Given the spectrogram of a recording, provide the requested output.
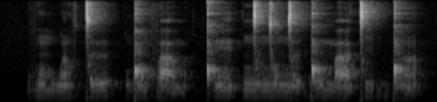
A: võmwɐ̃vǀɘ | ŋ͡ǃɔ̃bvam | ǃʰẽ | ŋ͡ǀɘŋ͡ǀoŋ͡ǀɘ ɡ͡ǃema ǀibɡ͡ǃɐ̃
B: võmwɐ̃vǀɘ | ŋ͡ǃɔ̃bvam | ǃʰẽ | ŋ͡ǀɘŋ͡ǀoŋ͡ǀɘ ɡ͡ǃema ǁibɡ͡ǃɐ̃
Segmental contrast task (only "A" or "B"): A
